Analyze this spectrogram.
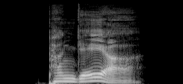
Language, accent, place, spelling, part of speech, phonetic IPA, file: German, Germany, Berlin, Pangäa, proper noun, [panˈɡɛːa], De-Pangäa.ogg
- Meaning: Pangaea (a former supercontinent that included all the landmasses of the earth before the Triassic period and that broke up into Laurasia and Gondwana)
